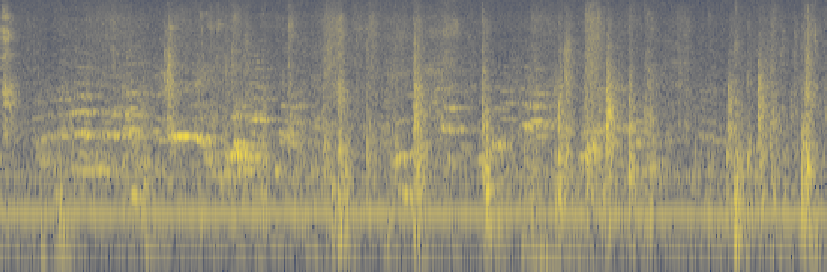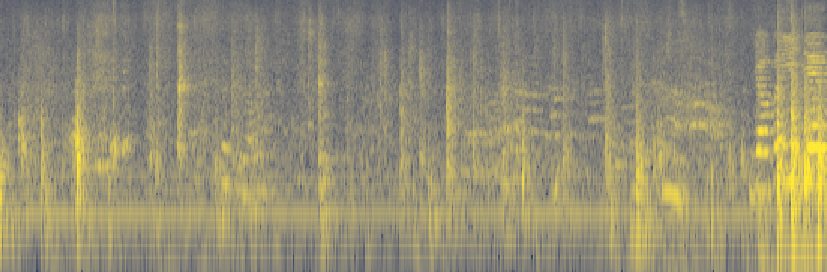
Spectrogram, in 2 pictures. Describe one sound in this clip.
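Children talk quietly nearby.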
